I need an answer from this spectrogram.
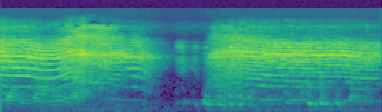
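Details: Kitten crying after being given an injection, indoors: two long, loud, strained wails rich in harmonics, the first about two seconds, then a short gap before a second sustained wail of similar length.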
